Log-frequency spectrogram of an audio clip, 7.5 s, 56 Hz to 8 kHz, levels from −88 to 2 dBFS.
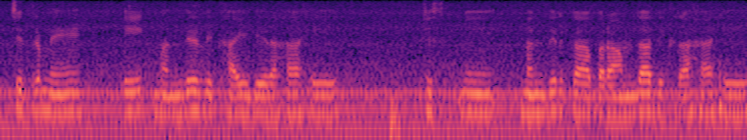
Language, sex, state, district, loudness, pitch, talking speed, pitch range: Hindi, male, Chhattisgarh, Bastar, -29 LUFS, 145 Hz, 120 wpm, 135-150 Hz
